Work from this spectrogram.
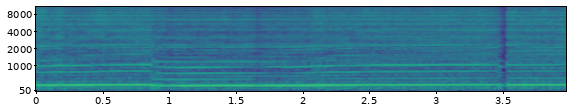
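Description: A motorcycle engine in the video game MotoGP 23 at the Red Bull Ring holds a loud, steady high whine as it powers across the line, with a brief dip near the end.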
